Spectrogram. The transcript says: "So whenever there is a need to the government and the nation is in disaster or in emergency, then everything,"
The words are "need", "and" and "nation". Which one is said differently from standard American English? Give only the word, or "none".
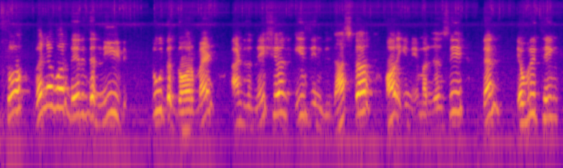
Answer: none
